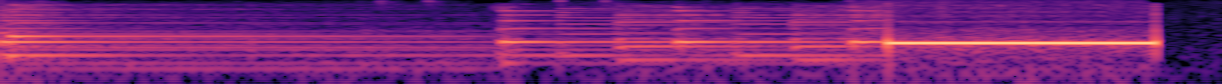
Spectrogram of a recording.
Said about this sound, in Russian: Что-то звоночек вернулся. Сейчас еще раз попробую. Угу. Возможно, у них просто линия занята.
